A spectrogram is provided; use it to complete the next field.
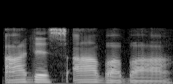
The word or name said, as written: Addis Ababa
